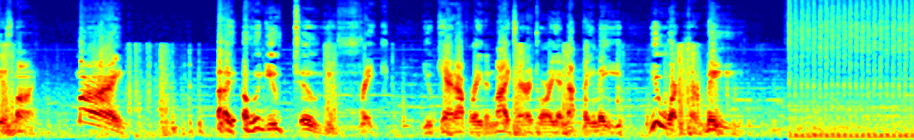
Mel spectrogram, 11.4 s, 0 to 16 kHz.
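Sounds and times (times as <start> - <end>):
speech: 0.2 - 2.2, 2.8 - 9.3
machine gun fire: 9.8 - 11.4.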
